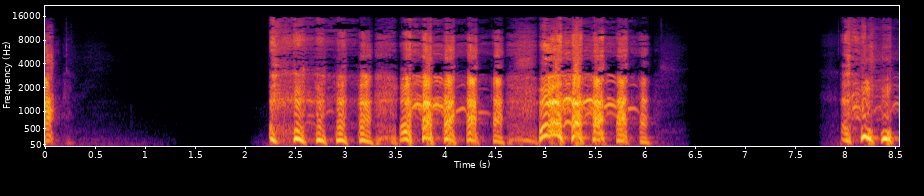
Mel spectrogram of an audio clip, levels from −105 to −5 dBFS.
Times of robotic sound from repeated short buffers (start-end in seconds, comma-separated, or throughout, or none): none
